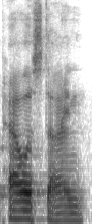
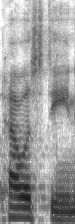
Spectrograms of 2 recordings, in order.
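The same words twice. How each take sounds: First: The name is said the usual standard way. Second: The name is said the local Texas way. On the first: This is how the name is normally said elsewhere. "instead of Palestine" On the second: This is how the town's residents say it. "They call it Palestine"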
